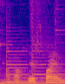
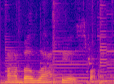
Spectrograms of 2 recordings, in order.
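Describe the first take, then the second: First: The name is said with four syllables. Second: The name is said with five syllables. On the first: The speaker calls it wrong. "I thought it was pronounced" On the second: The speaker calls it right. "but it was Abal Abalathia's spine"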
